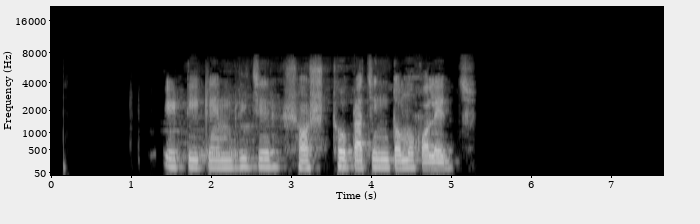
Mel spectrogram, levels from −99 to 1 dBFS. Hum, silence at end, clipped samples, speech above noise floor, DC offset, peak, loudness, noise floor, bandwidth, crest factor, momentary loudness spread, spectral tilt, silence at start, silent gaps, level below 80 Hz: none; 2.35 s; under 0.1%; over 59 dB; under 0.1%; -12 dBFS; -31 LUFS; under -90 dBFS; 7.6 kHz; 22 dB; 9 LU; -6.5 dB/octave; 1.4 s; none; -72 dBFS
